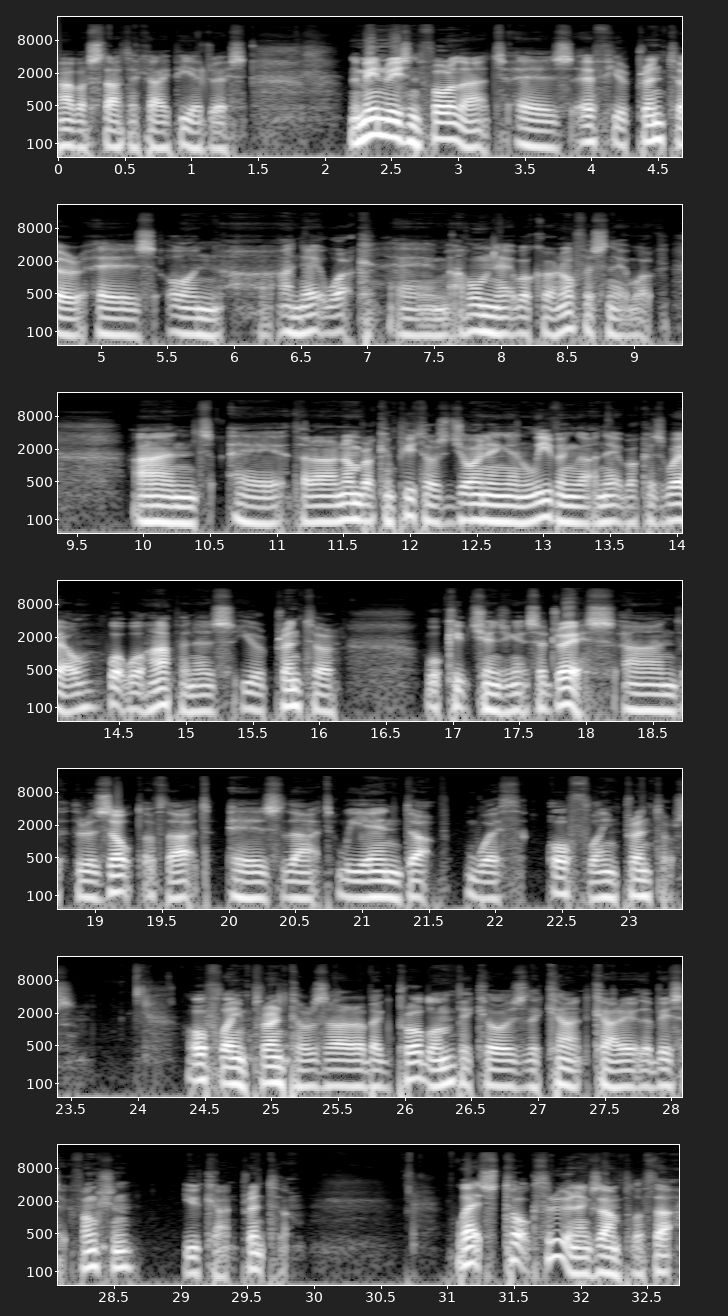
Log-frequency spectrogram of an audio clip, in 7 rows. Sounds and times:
Speech: 0.0s - 1.5s, 2.2s - 9.3s, 9.9s - 16.2s, 16.8s - 29.9s, 31.0s - 32.7s.

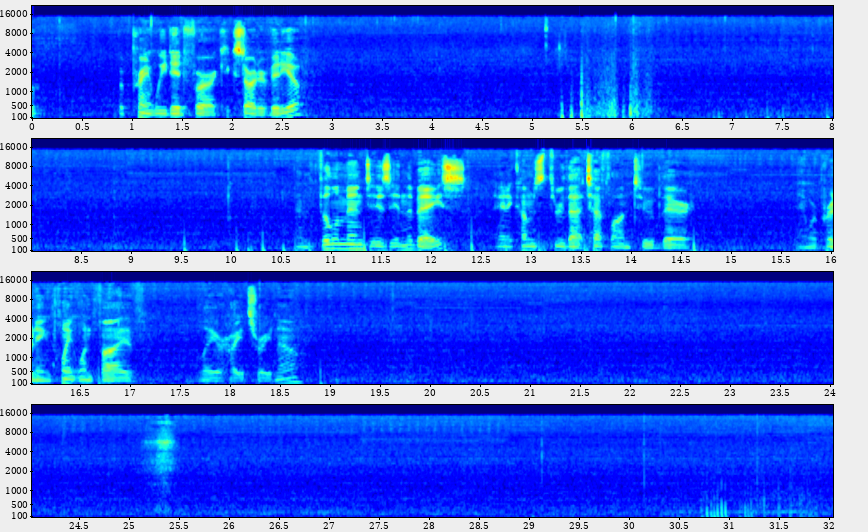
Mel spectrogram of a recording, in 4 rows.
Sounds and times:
Speech: 0.8s - 2.8s, 10.6s - 14.7s, 15.6s - 18.8s.

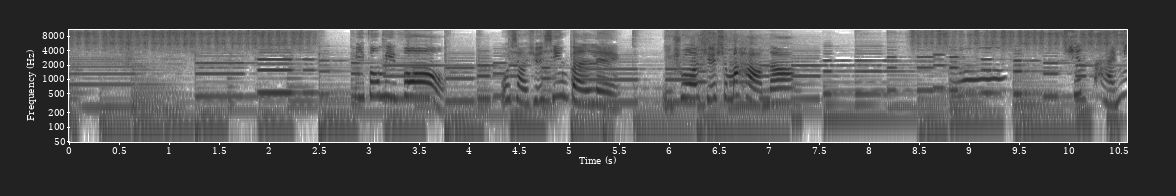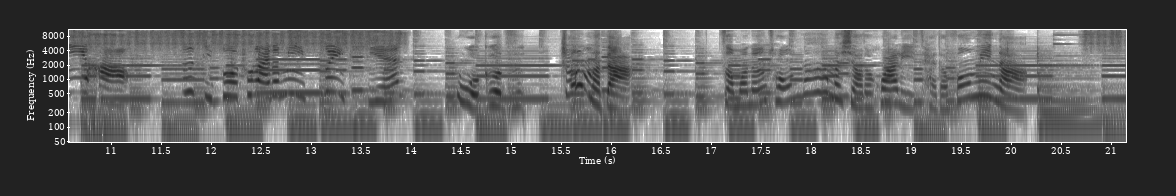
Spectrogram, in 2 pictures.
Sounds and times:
Music for children: 0.0s - 21.1s
Speech: 2.9s - 7.2s, 10.0s - 16.2s, 17.1s - 20.2s.

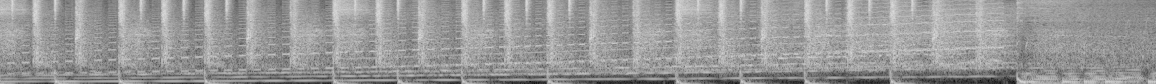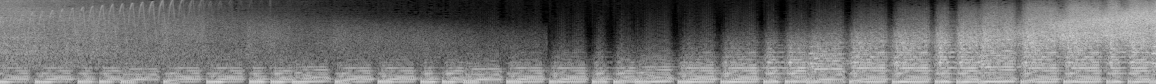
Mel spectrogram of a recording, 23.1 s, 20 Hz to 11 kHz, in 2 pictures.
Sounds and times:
Music: 0.0s - 23.1s.

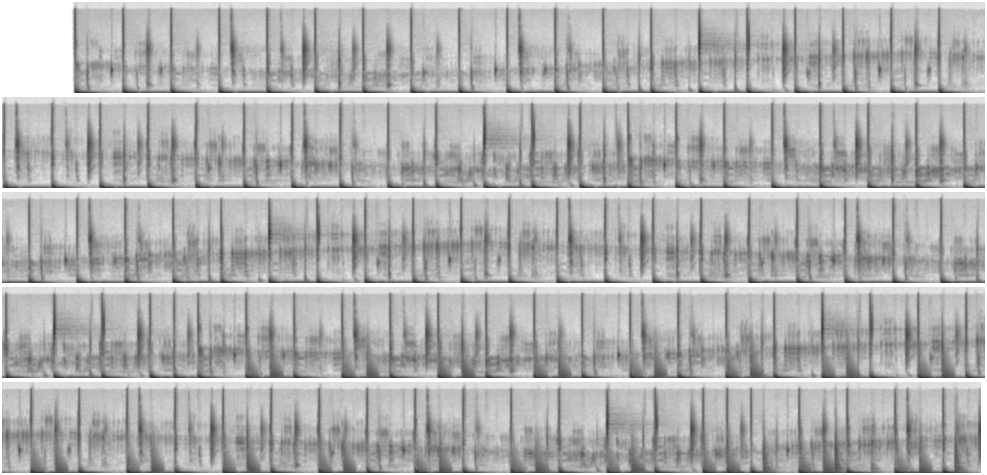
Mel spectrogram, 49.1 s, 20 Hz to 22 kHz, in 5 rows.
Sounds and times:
House music: 0.8s - 49.1s.

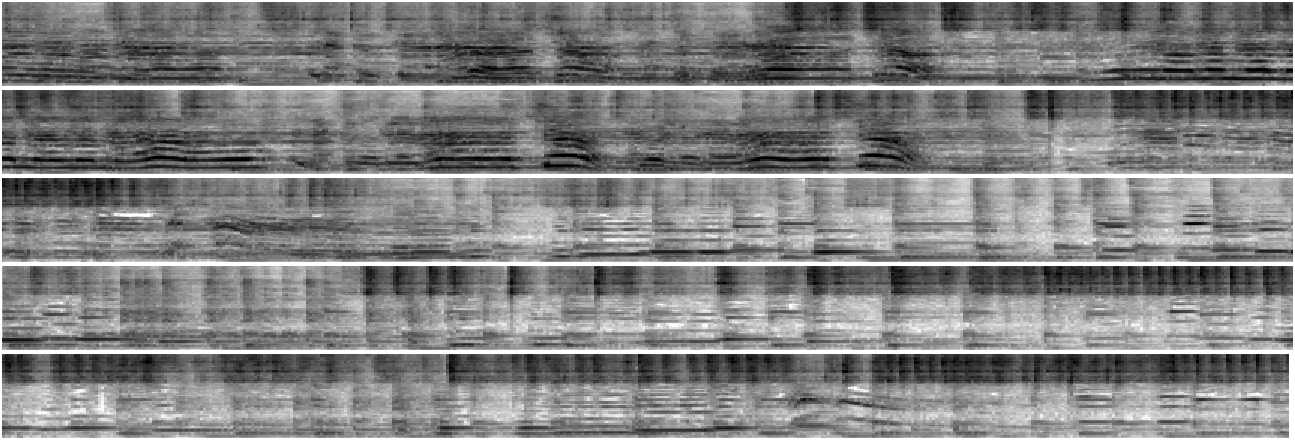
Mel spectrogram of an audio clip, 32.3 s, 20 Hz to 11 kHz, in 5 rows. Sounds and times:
Maraca: 0.0s - 32.2s.

